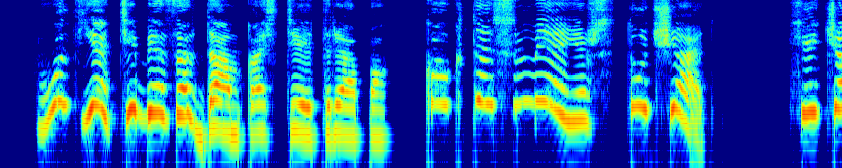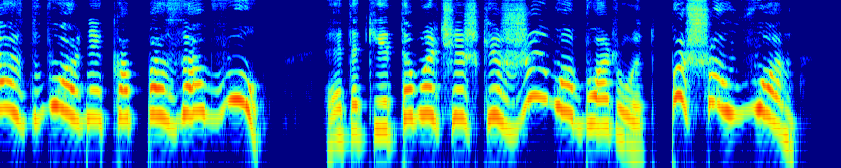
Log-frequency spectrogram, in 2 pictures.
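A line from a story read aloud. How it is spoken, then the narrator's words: Angry shout, old woman. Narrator (Russian): Сердясь, закричала старуха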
